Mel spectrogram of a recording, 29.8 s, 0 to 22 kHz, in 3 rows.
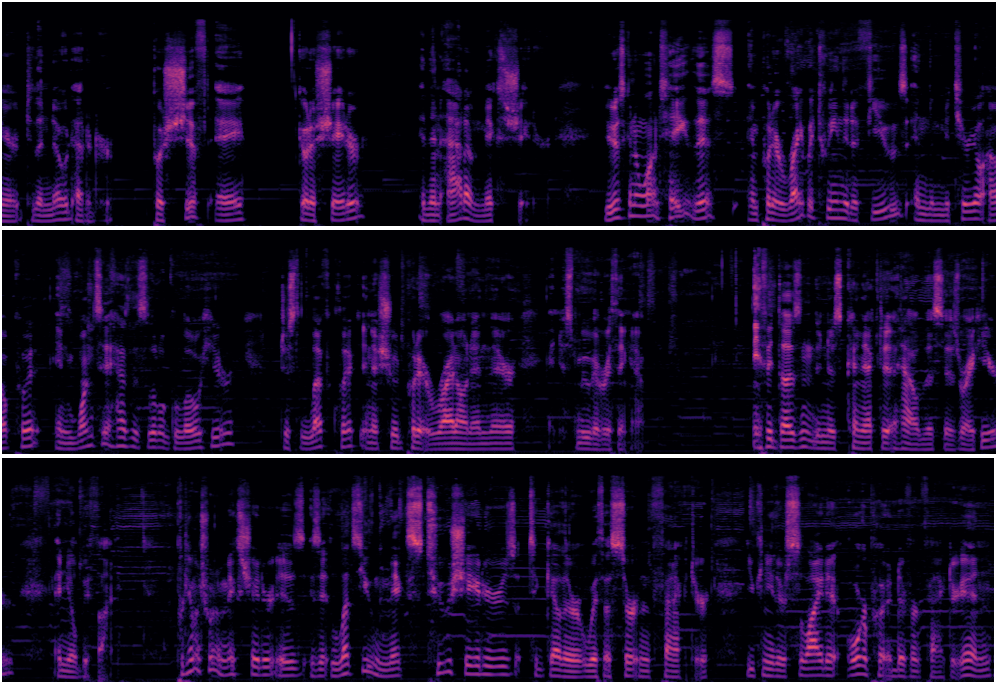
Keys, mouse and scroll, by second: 0.3-1.9 drag, 1.9 shift+a, 13.0-14.8 drag, 27.2-29.8 drag.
